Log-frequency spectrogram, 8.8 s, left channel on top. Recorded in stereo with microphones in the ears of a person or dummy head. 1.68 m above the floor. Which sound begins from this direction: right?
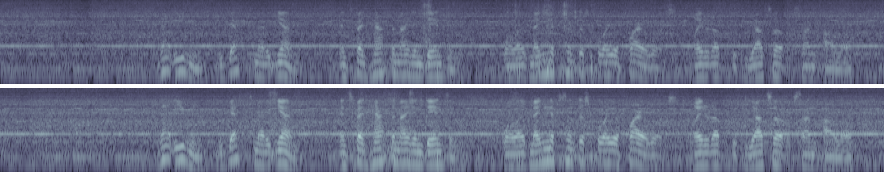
A man speaking, at 1.6 s.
